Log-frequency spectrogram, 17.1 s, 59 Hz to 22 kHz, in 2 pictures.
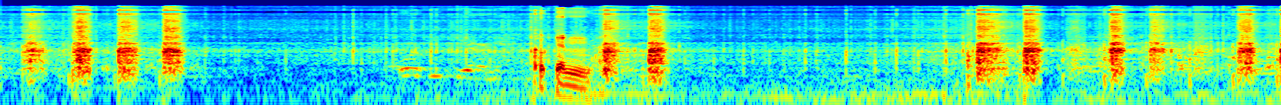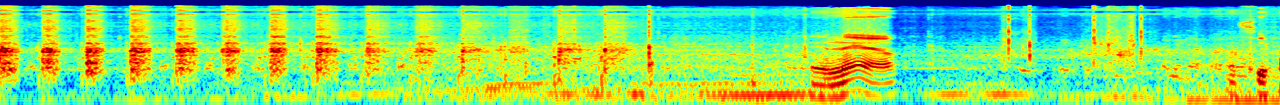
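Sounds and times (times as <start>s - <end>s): rhythmic scraping on metal: 6.2s - 13.1s.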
